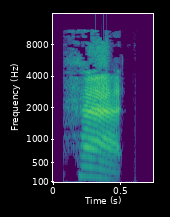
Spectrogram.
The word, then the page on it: hat: ae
